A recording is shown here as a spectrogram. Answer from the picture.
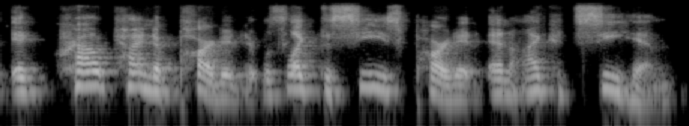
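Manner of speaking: normal talking voice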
